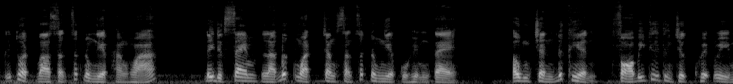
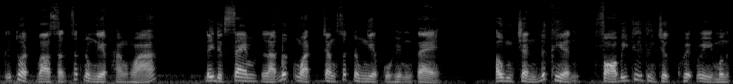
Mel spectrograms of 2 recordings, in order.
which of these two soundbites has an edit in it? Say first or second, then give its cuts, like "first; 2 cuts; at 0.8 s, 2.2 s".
second; 1 cut; at 3.4 s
